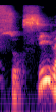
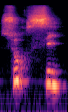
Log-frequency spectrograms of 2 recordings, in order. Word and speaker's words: sourcil: peut voir par exemple le mot sourcil moi je le prononce sourcil hein c'est-à-dire cette partie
